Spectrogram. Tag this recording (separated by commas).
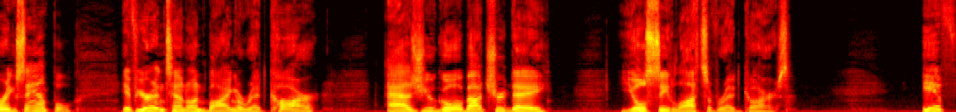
Speech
